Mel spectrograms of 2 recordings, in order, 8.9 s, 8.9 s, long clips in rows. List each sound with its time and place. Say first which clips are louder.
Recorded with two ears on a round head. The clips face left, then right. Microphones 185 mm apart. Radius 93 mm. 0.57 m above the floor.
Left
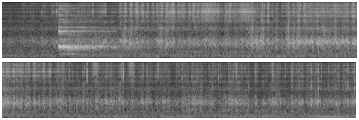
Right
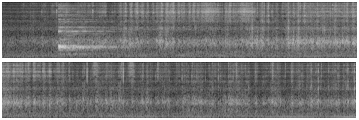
0.7 s a cowbell: right 3 dB; 25° right (ahead or behind), 3 m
